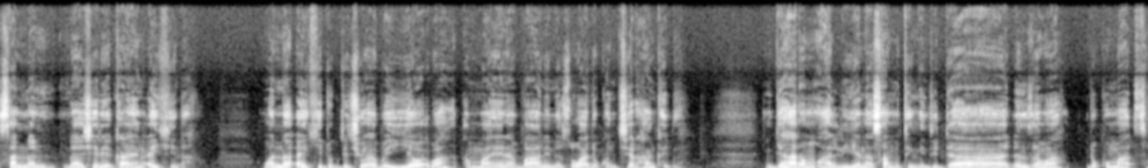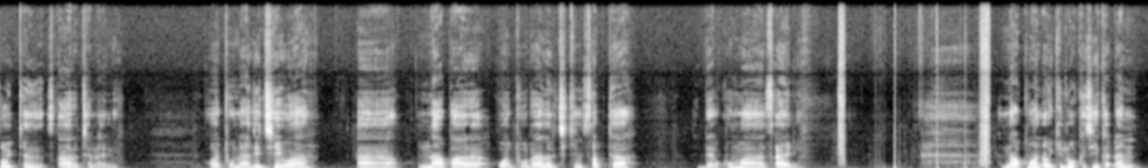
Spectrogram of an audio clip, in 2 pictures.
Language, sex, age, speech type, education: Hausa, male, 60+, spontaneous, tertiary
